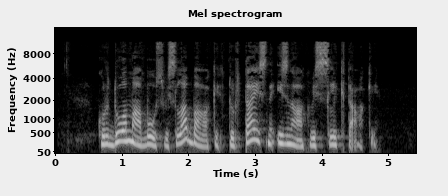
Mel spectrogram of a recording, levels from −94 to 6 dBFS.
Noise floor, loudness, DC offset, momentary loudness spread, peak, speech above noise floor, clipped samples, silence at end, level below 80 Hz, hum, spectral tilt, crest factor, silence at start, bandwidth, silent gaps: -77 dBFS; -26 LUFS; under 0.1%; 13 LU; -10 dBFS; 52 dB; under 0.1%; 0.6 s; -66 dBFS; none; -5.5 dB/octave; 16 dB; 0.65 s; 11.5 kHz; none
